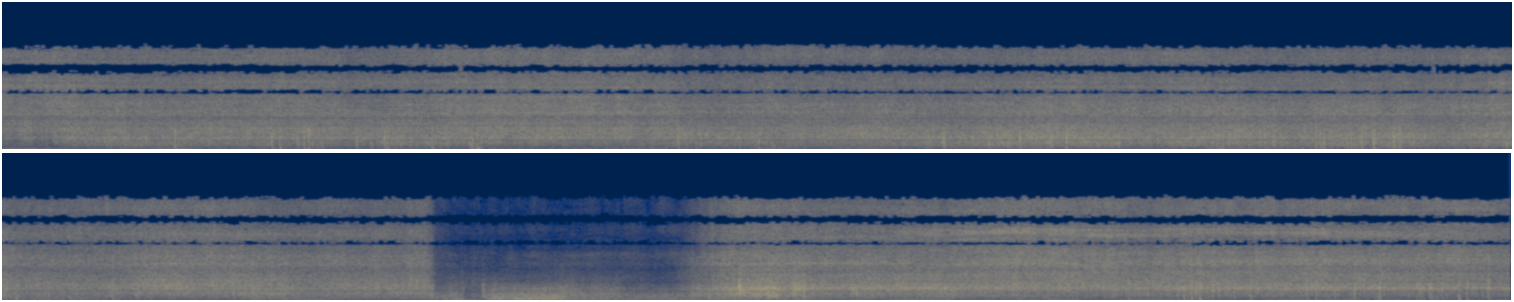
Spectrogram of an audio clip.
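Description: Oxy-acetylene cutting torch with its cutting oxygen on: a loud, steady hiss as the jet burns through steel plate. The hiss drops away for about two seconds around two-thirds through, then comes back abruptly with a brief louder burst.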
